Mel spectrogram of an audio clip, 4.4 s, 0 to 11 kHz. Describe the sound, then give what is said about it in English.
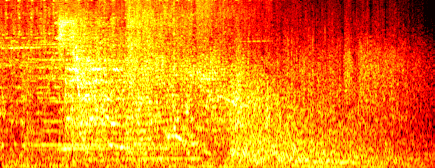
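A loud explosion sound effect for a weapons test firing: a heavy, booming crash that rolls and rumbles for several seconds before fading out. “A major weapons test is imminent. Test bay 94. You may fire when ready.”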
